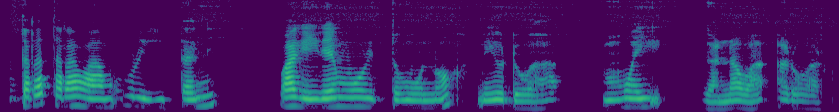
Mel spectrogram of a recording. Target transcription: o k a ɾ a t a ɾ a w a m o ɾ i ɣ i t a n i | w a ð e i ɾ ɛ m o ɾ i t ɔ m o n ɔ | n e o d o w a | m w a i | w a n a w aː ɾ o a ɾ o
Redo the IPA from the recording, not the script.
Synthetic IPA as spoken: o t a ɾ a t a ɾ a w a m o ɾ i ɣ i t a n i | w a ɣ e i ɾ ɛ m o ɾ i t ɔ m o n ɔ | n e o d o w a | m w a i | ɣ a n a w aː ɾ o a ɾ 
